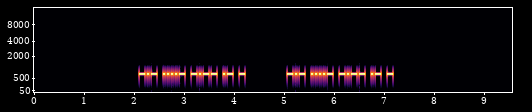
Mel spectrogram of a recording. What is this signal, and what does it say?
Morse code, heard as a keyed tone, about 31 wpm, 700 Hz. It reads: K4YAT K4YAT
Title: USA Call Signs - 5 Characters - Repeated 2x - 30wpm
